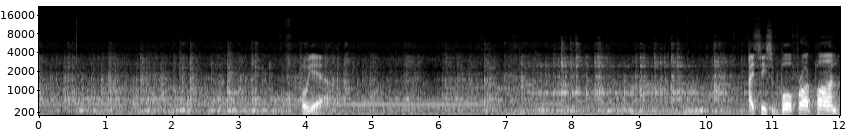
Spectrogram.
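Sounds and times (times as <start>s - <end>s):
electric motor humming and whining: 0.0s - 12.0s.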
